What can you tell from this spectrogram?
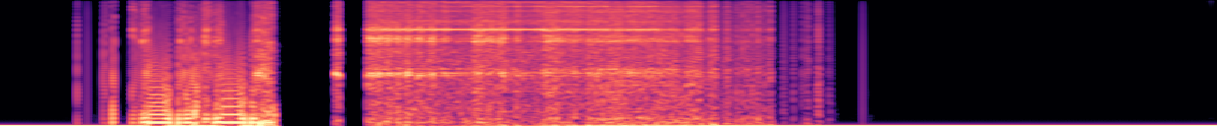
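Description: A clock-tick sound effect repeated and sped up until it becomes harsh, distorted digital noise at full loudness. It starts with a buzzing burst of about a second, then after a brief gap comes about two seconds of hissing noise that cuts off suddenly.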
